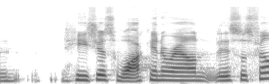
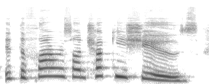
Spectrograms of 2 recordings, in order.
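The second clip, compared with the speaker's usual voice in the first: put-on high-pitched, urgent kid voice; urgent child; 11 semitones higher than usual. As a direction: cry it out like a kid desperate to be believed. Child urgently telling the detective.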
